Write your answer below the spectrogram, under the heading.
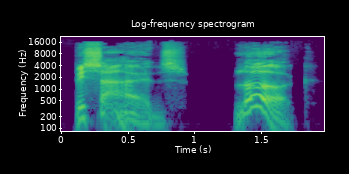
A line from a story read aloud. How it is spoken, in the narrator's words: Stark cried, and there was something in his voice that she could not, would not, credit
